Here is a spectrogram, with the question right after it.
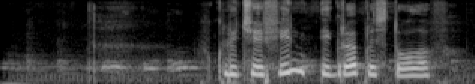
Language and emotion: Russian, neutral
